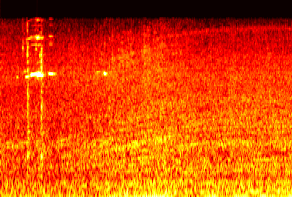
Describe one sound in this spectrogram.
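A train's motor grows louder and whines as the train starts to move.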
